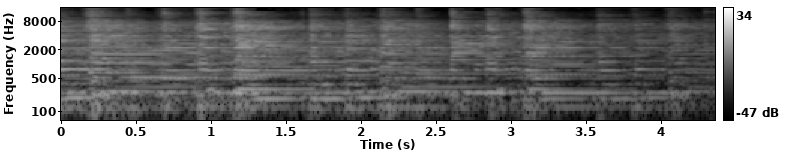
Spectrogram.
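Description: Bağlama (saz, Turkish long-necked lute) playing a plucked melody, easing down in loudness near the end.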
